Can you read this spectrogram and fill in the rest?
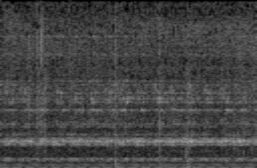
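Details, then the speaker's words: Freeze-dryer bagging vacuum pump with a vacuum needle: steady, even pump hum with faint snap-crackle as the bag draws down. The crackling stops when vacuum is complete; the pump is working normally. "so you turn that on you see that thing pulling a vacuum out of there and it works really well"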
